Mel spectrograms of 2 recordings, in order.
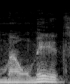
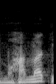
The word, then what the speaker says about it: Mohammed: Non, je crois que, bon, si vous voulez, la prononciation Mahomet vient d'un passé assez chargé de polémiques et d'attaques contre l'islam et contre son prophète, qui était considéré pendant tout le Moyen-Âge comme un faux prophète et un charlatan. Mais maintenant, bon, le mot Mahomet, disons, la forme francisée un peu neutre de ce personnage du 6e, 7e siècle. Alors, la prononciation arabe est bien sûr Mohammed, mais je pense pense qu'en disant Mahomet, les Français et les francophones comprendront beaucoup plus facilement de qui on parle.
